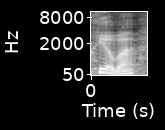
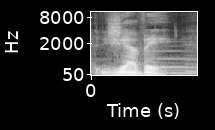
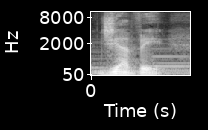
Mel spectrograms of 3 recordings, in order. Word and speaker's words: Yahvé: Eh, la pronunciación, la Reina Valera 60 y la Biblia en español la trajeron como Jehová, pero su pronunciación más exacta al original sería Yahvé. Yahvé.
